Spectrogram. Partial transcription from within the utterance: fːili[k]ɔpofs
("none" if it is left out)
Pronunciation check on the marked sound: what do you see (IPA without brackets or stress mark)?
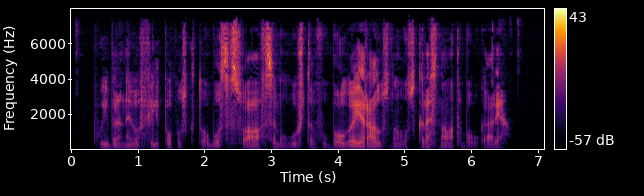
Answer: p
